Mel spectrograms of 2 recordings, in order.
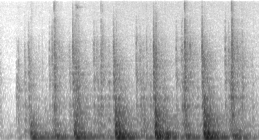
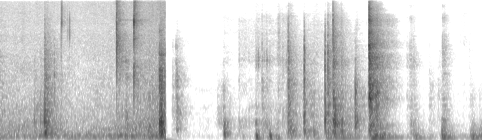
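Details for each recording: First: Closed door rattles in its frame when the AC kicks on or somebody opens a door: a quick uneven run of dull thunks from a loose latch fit; fixed by bending out the striker plate tab. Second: Interior door closing after bending out the strike plate tab with a flathead screwdriver to stop rattling: soft thunks and a light latch click with no rattle, now quieter and snug.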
